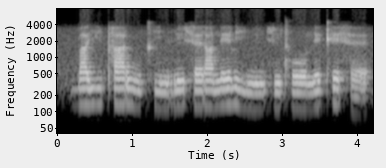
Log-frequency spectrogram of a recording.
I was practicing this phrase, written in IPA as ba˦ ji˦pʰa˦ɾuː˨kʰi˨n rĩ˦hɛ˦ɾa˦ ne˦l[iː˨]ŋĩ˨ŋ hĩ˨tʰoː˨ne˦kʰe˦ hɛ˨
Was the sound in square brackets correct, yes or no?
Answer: yes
